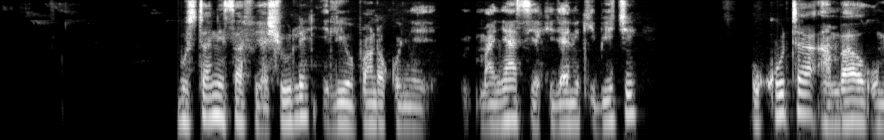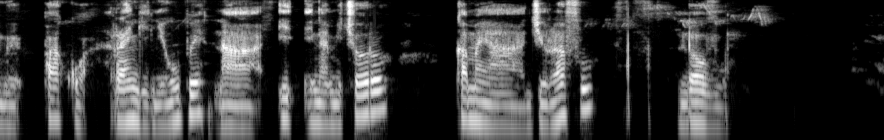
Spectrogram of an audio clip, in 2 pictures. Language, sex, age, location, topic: Swahili, male, 18-24, Mombasa, education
